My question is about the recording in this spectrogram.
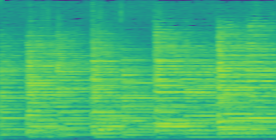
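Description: Background piano music: a run of struck notes and chords, each starting sharply and fading.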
